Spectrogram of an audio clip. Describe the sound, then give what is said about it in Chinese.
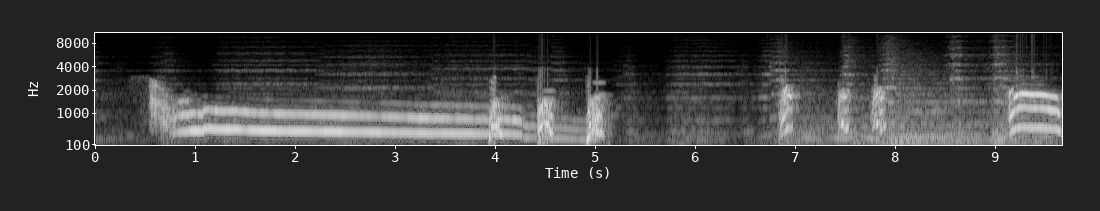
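A human voice imitates a wolf howl: one long, steady, tonal howl that slides in at the start, then a few short yelping cries, and a final rising howl. No words are spoken. “最后还有嗯，我的远亲，当然就是狼。”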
